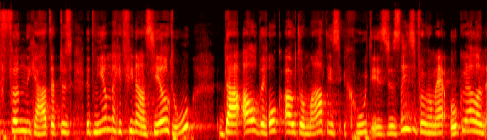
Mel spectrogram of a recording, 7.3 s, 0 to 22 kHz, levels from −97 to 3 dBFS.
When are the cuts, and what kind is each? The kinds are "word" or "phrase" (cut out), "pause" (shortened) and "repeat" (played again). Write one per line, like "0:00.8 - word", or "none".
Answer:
0:01.4 - word
0:02.5 - word
0:04.0 - word
0:06.0 - word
